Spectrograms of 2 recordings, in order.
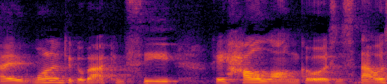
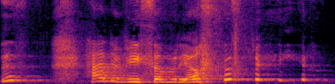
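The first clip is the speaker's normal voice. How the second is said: very high voice, laughing through words; 10 semitones higher than usual. Watching an old video of oneself, laughing while talking. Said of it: "the reason that I'm laughing so fucking hard".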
